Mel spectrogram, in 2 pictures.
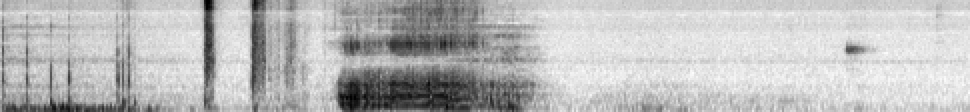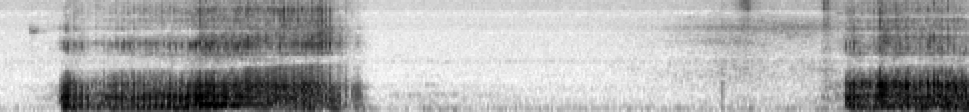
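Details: Sleeping Siberian tiger cub at a zoo snoring: three rasping, fluttering snores, each about one and a half seconds, spaced roughly four seconds apart with near silence between, a few soft clicks at the start.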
